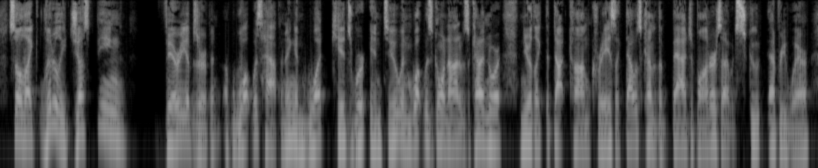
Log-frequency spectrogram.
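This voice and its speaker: Recorded very cleanly against a silent background, with a dry, close sound and no echo, a man with a US Midwestern accent speaks at medium pitch and a fairly quick pace, using ordinary pitch variation. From Michigan, US (Detroit area). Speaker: marketing company founder. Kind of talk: interview.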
